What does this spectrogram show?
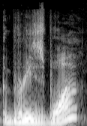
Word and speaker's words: Brisebois: In French, you pronounce the vowels, don't pronounce consonants unless they're followed by vowels. Guillaume Brisebois, defenseman Guillaume Brisebois, left wing Philippe de Giuseppe, center Max Sasson from the Abbotsford Canucks.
